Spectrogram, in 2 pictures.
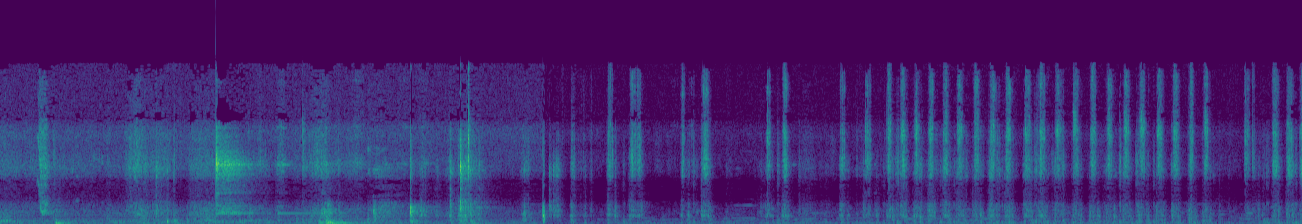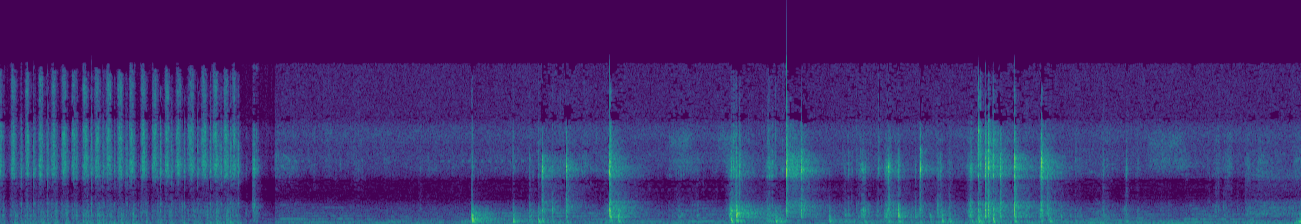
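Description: Ratchet wrench clicking in an even run while backing out bolts, then a faster, denser run of clicks. Scattered knocks of tools and parts follow later.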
